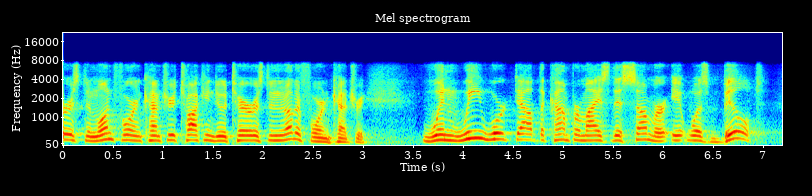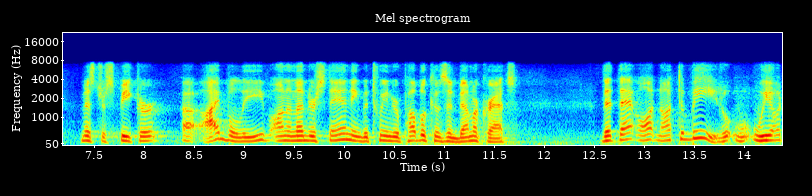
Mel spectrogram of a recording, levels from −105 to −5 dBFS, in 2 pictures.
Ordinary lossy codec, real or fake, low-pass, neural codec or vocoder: Opus, 24 kbps; fake; 7.2 kHz; codec, 24 kHz, 0.5 kbps, DualCodec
